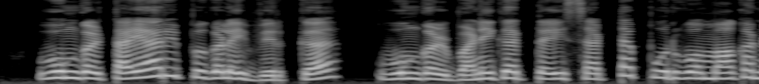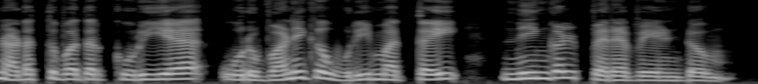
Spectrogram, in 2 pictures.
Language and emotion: Tamil, neutral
